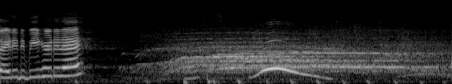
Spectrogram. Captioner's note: cheering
